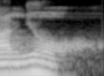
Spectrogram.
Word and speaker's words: agneau: Par exemple, ici, on dit la brebis et son agneau. Agneau. Ça s'écrit de cette façon.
